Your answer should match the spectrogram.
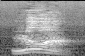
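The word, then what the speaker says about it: loin: So how to pronounce the first word? Loa. Loa. There is a nasal sound.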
